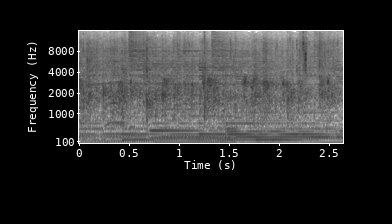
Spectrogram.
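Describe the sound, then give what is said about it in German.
Audience applause for someone who has just raised a hand as a sign of wanting to come to know Jesus, a steady wash of clapping lasting the whole stretch, mixed with sustained keyboard or organ chords playing underneath. “Herr, lass uns dir nochmal einen Applaus geben.”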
